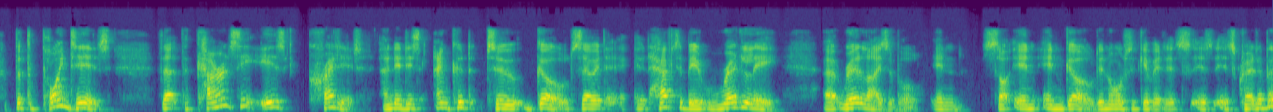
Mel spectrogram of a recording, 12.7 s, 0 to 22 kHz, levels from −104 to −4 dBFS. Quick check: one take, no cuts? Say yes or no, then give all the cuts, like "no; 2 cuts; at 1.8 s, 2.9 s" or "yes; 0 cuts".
yes; 0 cuts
